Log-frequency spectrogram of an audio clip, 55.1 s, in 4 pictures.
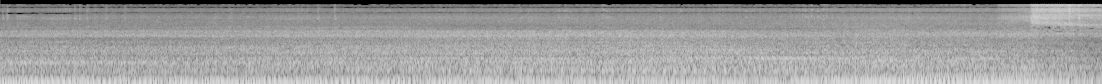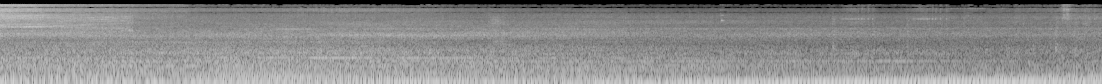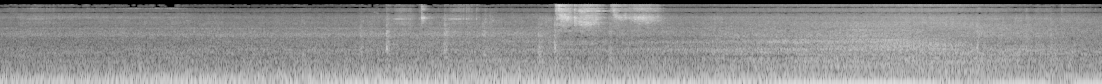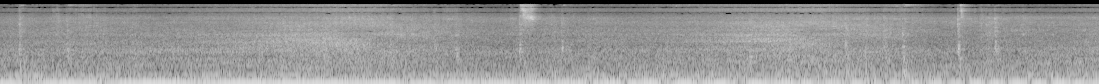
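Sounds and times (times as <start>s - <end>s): train coaches rumbling past: 0.0s - 55.0s
train wheels squealing: 12.6s - 15.5s, 24.2s - 25.7s.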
